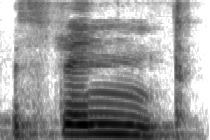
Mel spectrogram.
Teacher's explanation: actually in strength there is k sound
